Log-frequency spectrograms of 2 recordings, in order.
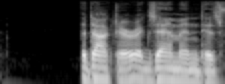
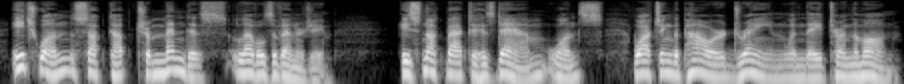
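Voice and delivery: higher, crisp briefing voice; brisk military woman reporting; female officer voice; 8 semitones higher, 4 dB louder than usual. A narrator's reading.

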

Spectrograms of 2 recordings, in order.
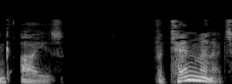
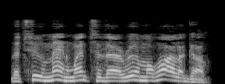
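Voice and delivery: put-on high-pitched little boy reporting; small boy; 7 semitones higher, 3 dB louder than usual. A narrator's reading. Small boy reports to the two swordsmen, high boyish voice. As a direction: pipe it up like a young lad.

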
